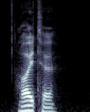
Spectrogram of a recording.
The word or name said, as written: heute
